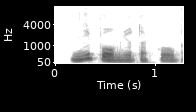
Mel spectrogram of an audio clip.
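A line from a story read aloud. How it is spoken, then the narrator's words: Mumbling. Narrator (Russian): пробормотала Нотти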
